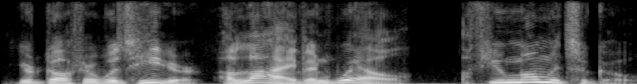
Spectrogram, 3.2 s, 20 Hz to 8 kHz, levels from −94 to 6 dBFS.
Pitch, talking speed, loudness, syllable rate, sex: 150 Hz, 205 wpm, -17 LUFS, 6.3 syllables/s, male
